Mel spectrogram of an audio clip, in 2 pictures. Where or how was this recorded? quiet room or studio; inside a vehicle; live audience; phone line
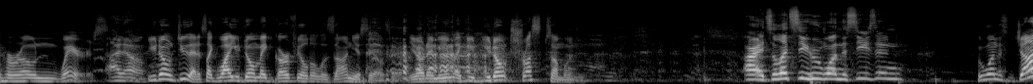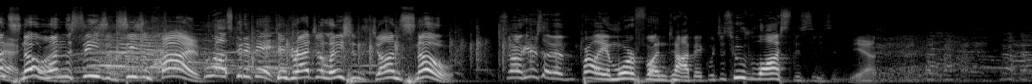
live audience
